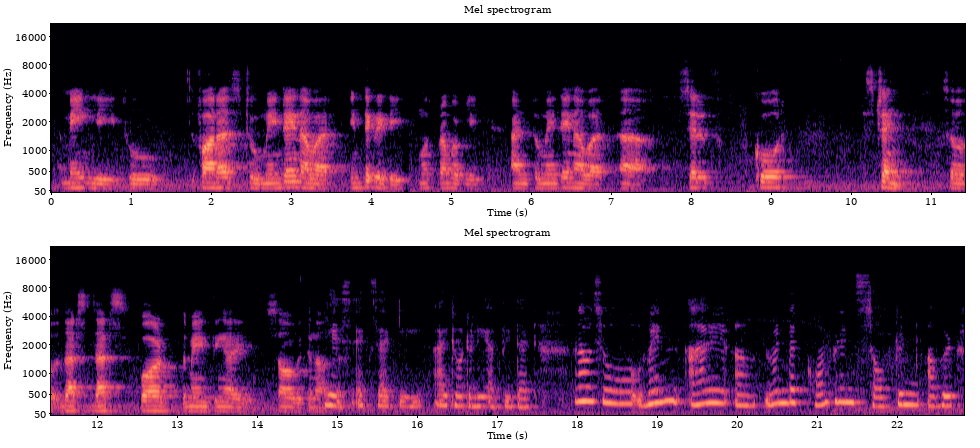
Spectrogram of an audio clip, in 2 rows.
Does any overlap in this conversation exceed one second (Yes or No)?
No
